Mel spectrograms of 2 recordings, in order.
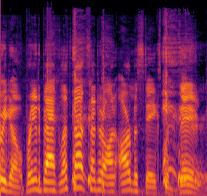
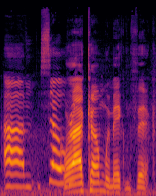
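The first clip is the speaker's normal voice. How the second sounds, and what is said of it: Put-on southern US accent. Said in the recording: “That was kind of southern, though. ... Yeah, that was really southern.”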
